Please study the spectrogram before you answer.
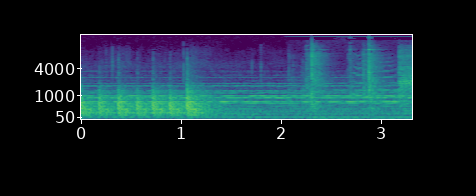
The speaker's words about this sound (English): To me, I remembered the knocking on the door and not answering it, falling back into an uneasy sleep. And I remembered the knocking on the door, answering it, and the attack that followed.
